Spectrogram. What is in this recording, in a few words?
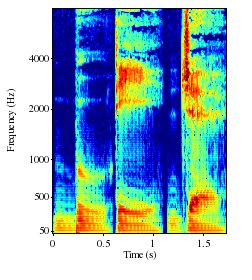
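"butije", concatenated syllables; Affixing experiment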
